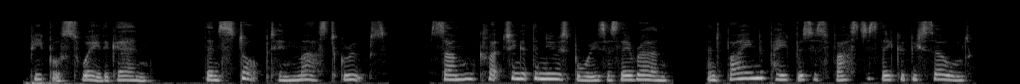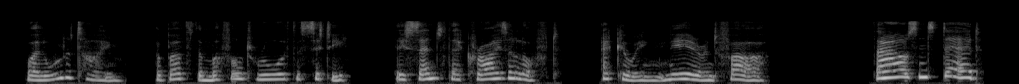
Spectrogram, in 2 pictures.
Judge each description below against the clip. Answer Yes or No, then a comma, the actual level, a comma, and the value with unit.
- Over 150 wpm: No, average, 145 wpm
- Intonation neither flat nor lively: Yes, average, 4.4 semitones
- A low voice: No, high, 220 Hz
